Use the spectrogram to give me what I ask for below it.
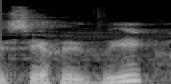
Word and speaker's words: serrurerie: Now, if you want to cheat with this word, you can cheat a little bit and just put one single R in there and say serrurerie. Nobody will mind, and you'll be fine.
